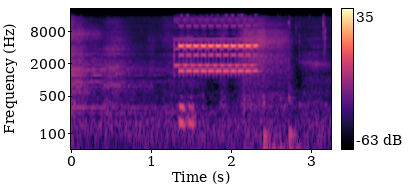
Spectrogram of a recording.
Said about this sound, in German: Mir blieb fast das Herz stehen, als auf einmal das Telefon anschlug.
